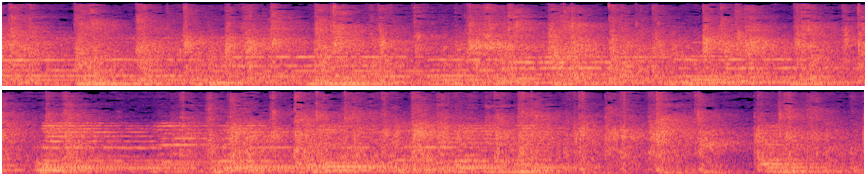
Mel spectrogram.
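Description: Latin-style dance music with a rapid, dense run of sharp taps throughout.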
